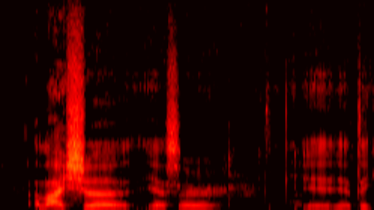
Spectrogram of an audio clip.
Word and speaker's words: Elisha: played did i say your first name right elisha yes sir yeah i think he did yeah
